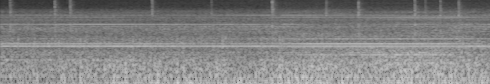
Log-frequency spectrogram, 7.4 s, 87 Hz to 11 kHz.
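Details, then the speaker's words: Lasko side discharge 300 series heat pump running in heat mode; steady fan and compressor hum with faint hiss and ice crackling as coils freeze up. "It's actually pretty frozen. Might get even more frozen. I don't know. But down there, it's really frozen."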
